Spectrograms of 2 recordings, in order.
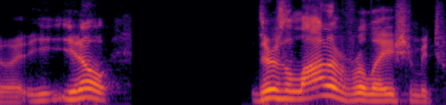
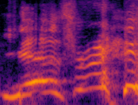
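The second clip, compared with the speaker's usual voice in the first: high, loud laughing yes; laughing excitedly; 7 dB louder than usual. Real, not acted. Agreeing with a friend about the fight, excited laugh. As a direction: shriek with delight.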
